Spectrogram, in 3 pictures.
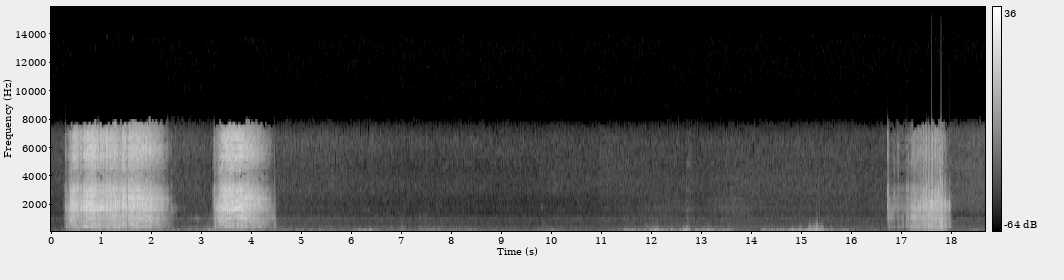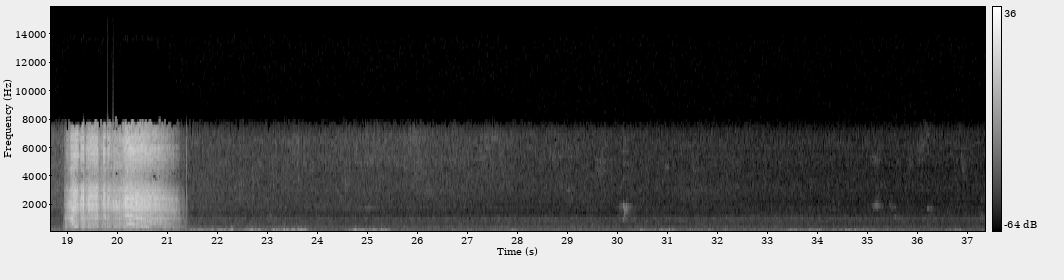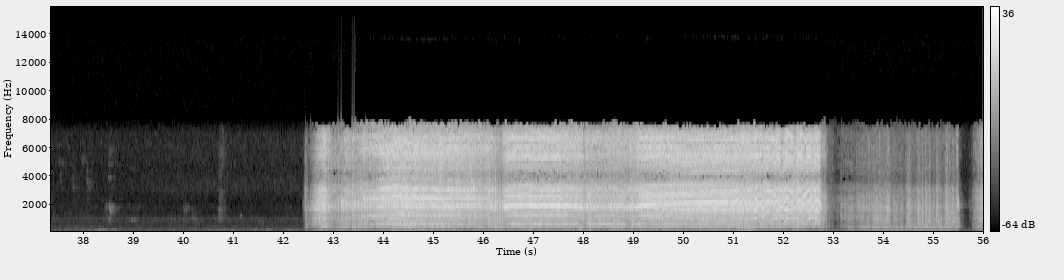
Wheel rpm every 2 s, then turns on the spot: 70, 30, 20, 0, 0, 0, 0, 0, 10, 50, 50, 0, 0, 0, 0, 0, 0, 0, 0, 0, 0, 70, 160, 160, 160, 160, 90, 10.
16-18 52-54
